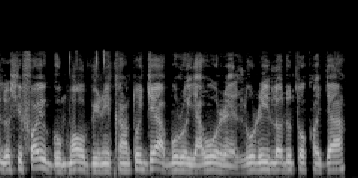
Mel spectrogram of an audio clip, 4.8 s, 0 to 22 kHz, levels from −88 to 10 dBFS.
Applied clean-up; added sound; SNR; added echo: neural mask model Resemble Enhance denoiser.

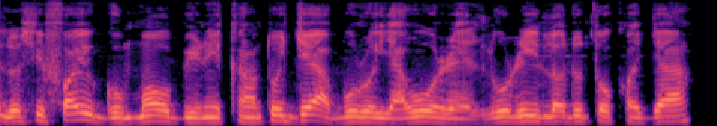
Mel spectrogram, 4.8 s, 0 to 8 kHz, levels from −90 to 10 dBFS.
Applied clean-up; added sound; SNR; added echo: none; none; none; none.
